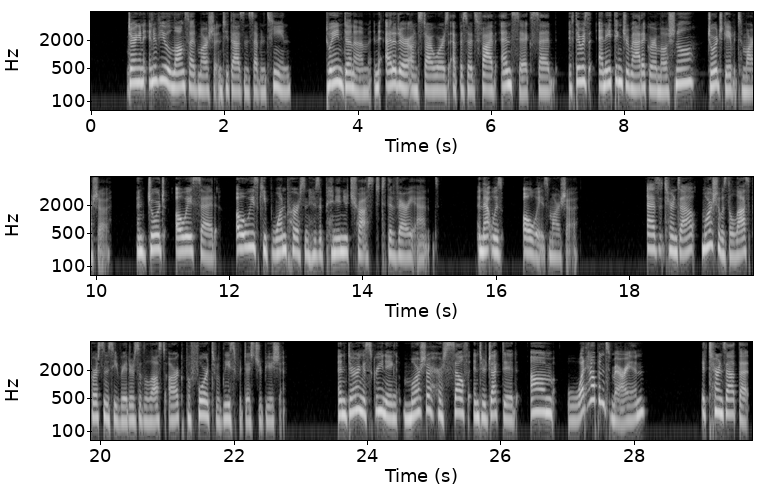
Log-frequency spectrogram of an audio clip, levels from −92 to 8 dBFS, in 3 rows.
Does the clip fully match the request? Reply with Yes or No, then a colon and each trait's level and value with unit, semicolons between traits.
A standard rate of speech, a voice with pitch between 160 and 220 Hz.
Yes: average, 180 wpm; high, 190 Hz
